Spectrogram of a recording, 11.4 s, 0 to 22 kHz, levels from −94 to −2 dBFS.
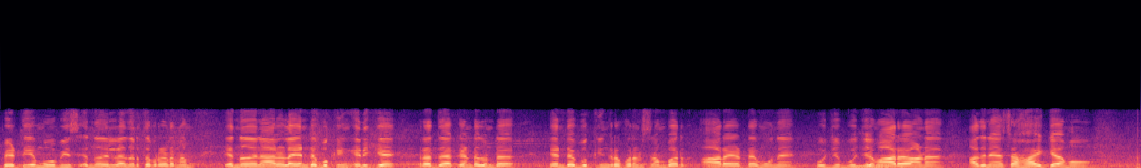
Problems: constant background noise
